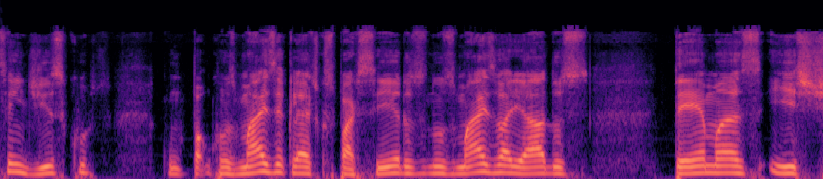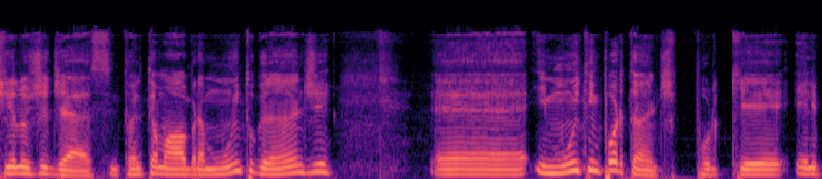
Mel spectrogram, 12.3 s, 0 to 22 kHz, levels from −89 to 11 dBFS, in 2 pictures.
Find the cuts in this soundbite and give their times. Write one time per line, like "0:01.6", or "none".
none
